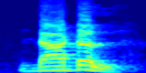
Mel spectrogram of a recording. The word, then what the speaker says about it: dawdle: आगे है डाडल, डाडल, यहां देखिए डब्लू साइलेंट है, DAWDLE है, तो डब्लू साइलेंट है, लिखा गया है मगर पढ़ा नहीं जा रहा है, उच्चारित नहीं किया जा रहा है।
